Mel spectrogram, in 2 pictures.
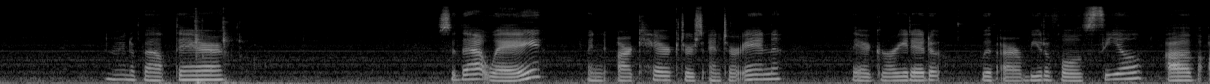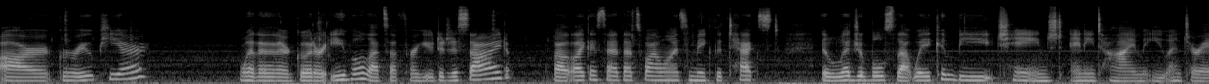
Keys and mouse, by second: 1.9 KP_7, 2.2 z, 2.7 middle click, 4.2 middle click, 7.3-10.0 drag, 10.0 middle drag, 12.3 middle click, 15.3 a, 15.7 middle click, 15.9 middle click.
